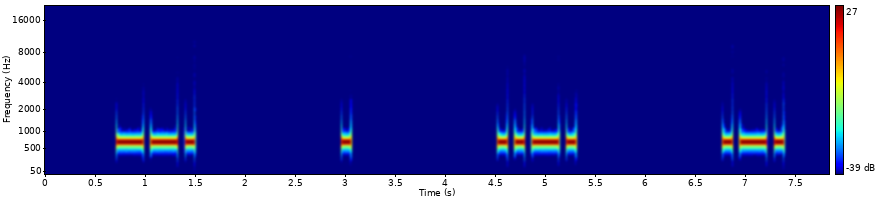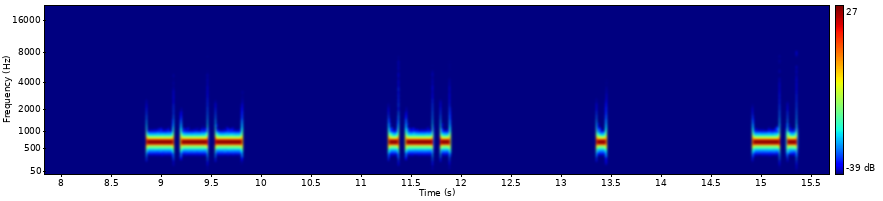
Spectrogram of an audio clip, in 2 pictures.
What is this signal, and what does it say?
Morse code, heard as a keyed tone, about 14 wpm, spaced as for 5 wpm, 680 Hz. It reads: GEFROREN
